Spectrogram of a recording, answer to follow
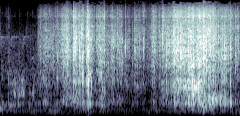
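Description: Clear plastic wrapping crinkling as it is pulled off the blue plastic base of a small egg incubator, starting about half a second in and getting louder.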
